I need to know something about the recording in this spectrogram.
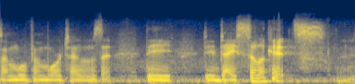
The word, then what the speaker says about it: disilicates: But, more and more we're moving away from, the traditional types of crowns and moving more to, the disilicates?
